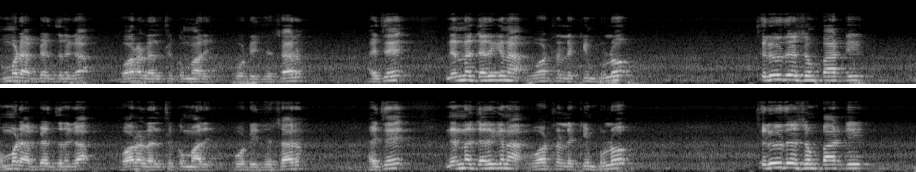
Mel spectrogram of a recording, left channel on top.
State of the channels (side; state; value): both; normal; correlation 0.51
